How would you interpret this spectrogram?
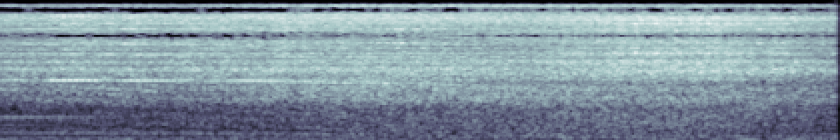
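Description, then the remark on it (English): An Air Force jet plane roars steadily overhead, bringing President Eisenhower's supply of Coors beer to the White House: a loud, continuous engine rush with a deep rumble underneath and a high hiss on top, heard alone with no voices. “President Eisenhower joined in on this treasure hunt, requesting that his supply of Coors be brought to the White House on board an Air Force plane.”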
